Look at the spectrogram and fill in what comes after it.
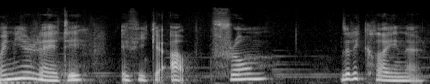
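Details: Adult woman speaking; no speech disorder.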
